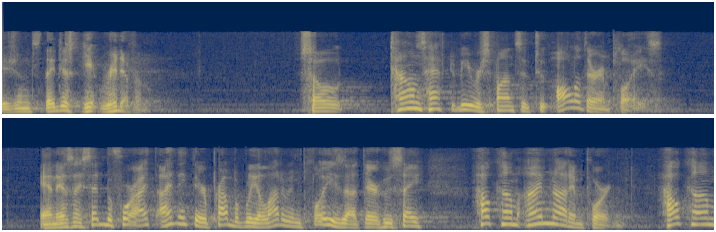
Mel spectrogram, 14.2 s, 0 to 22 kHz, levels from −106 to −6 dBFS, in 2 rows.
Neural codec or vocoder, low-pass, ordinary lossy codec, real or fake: none; 7.2 kHz; AAC, 32 kbps; real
